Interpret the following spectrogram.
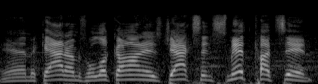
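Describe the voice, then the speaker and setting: A man's voice: high voice, measured pace, bright, forceful tone, slight background noise. A man giving ice hockey play-by-play commentary on a game broadcast.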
